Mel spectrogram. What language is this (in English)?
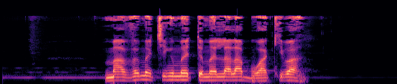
Bulu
